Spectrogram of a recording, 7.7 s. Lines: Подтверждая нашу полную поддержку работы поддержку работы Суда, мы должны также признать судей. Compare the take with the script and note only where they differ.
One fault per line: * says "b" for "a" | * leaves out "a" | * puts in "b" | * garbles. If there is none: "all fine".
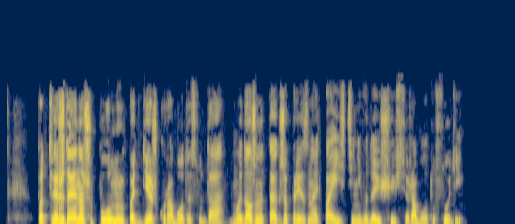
* leaves out "поддержку работы"
* puts in "поистине выдающуюся работу"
